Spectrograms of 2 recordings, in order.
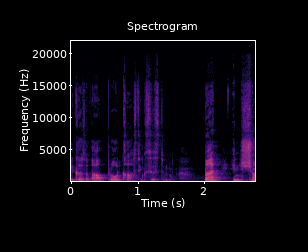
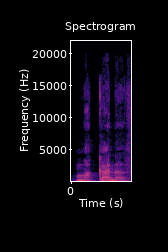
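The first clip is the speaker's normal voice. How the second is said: Maganas, Gunners with a Shona ma- prefix; Shona accent; 3 dB louder than usual. Shown as a demonstration. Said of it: "Gunners in a Shona accent".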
